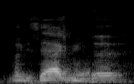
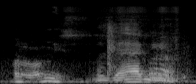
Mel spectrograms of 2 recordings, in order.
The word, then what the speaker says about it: lasagna: Lexagnia. Yes. on my wall. You know look how it's spelled lasagna. What? Even though I know the G silence.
